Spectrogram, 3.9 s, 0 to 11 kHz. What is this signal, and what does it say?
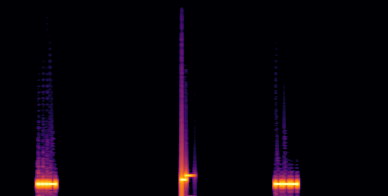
Morse code, heard as a keyed tone, about 57 wpm, 700 Hz. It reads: V O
